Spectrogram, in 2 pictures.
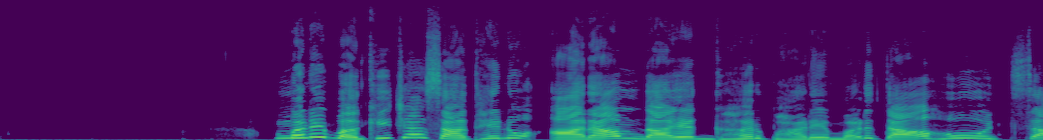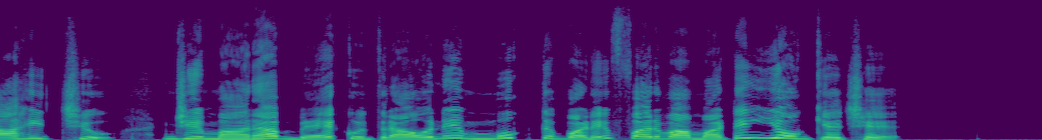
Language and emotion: Gujarati, happy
